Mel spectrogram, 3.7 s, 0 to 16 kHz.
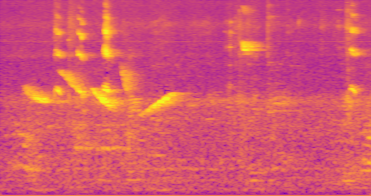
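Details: Two 7-month-old young Green-winged Saltators singing face to face: a few clear, slurred whistles, some rising and some falling, spaced irregularly over a few seconds, with fainter high notes and a quiet, steady background.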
